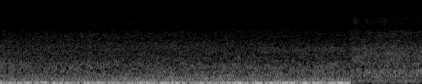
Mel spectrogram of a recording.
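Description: Honda Prelude's engine idling, heard at the exhaust: a steady, deep running sound that cuts off suddenly about three and a half seconds in.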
